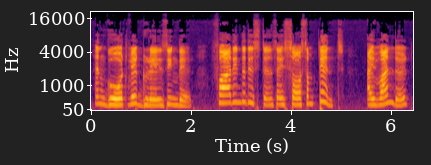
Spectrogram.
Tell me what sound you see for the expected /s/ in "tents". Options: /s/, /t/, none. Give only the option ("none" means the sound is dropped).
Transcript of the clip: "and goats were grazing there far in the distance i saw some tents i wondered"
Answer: none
